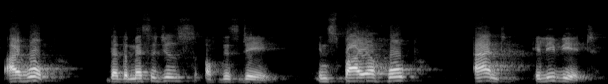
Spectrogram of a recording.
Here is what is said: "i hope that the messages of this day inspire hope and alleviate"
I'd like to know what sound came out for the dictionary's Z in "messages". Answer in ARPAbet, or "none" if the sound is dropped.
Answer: Z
